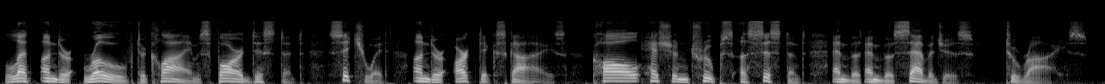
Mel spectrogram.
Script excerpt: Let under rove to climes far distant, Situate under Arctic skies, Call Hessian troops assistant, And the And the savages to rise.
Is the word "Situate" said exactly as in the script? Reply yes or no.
yes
